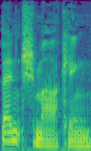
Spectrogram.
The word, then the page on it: benchmarking: British English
